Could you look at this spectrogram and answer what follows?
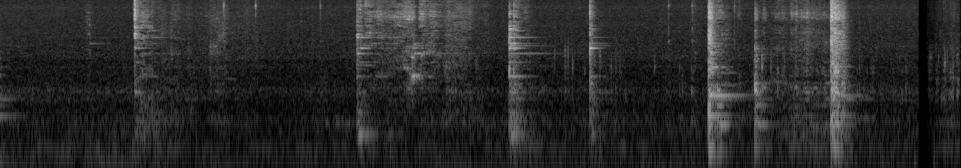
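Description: Prawns stirred into a simmering curry with garden greens, a steady low sizzle broken by several sharp scrapes and clinks of a utensil against the pot, close and without talk.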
